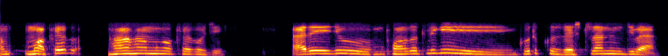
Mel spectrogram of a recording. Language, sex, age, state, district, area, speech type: Odia, male, 30-45, Odisha, Dhenkanal, rural, conversation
